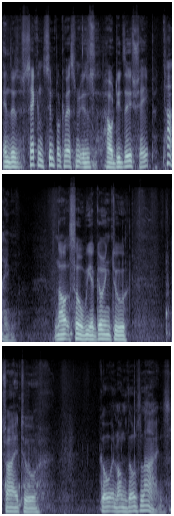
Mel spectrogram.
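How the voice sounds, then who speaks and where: Very slow, lively intonation from a man with a fairly low pitch and a dark, mellow tone. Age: 70s. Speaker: visiting scholar, lecturer on Buddhist art. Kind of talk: lecture. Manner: hesitant, many fillers.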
